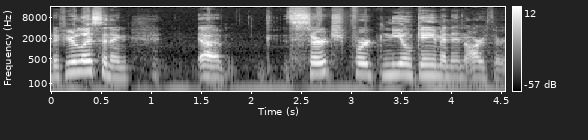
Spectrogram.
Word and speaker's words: Neil Gaiman: of I've never learned how to pronounce it. It's either Neil Gaiman or Neil Gaiman. It's Neil Gaiman.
